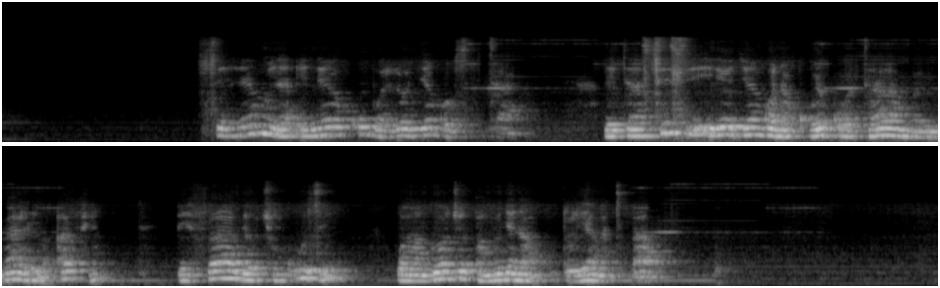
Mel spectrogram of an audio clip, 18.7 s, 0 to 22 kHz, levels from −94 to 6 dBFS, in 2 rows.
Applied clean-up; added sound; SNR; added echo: neural separator model SepFormer DNS4.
